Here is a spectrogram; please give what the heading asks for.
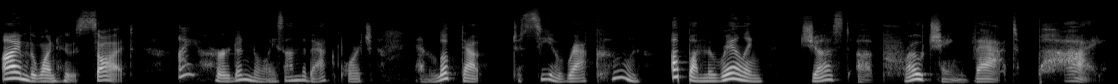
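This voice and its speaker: A woman's voice: sits low, sing-song, slow, a bit bright, breathy edge, no room sound, studio quality, heavily acted. A woman playing a good-humoured, indignant father in a storybook, telling things with mock-indignant emphasis. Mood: animated recounting. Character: pie-loving father, indignant, good-humoured adult man.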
